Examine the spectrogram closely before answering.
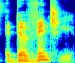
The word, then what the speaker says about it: Da Vinci: It's not pronounced Da Vinci, it's Da Vinci.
